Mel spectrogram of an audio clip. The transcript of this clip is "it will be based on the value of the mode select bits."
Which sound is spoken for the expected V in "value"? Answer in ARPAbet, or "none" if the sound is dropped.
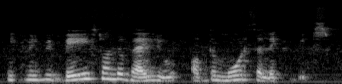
V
